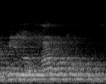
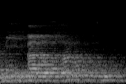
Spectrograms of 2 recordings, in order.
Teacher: Di sini namanya hamzah wasol. Jadi hamzah wasol itu dia kalau wasol tidak bunyi hamzahnya.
